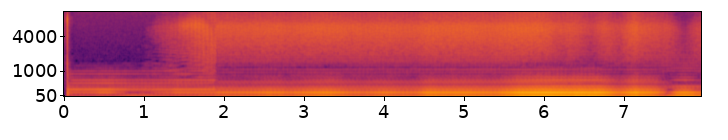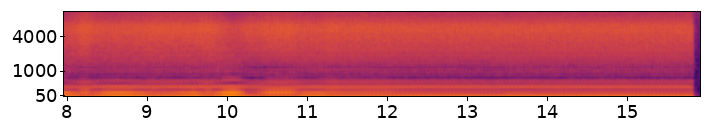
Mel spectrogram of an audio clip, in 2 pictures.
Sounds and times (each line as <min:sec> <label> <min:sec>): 0:00.0 interference 0:15.9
